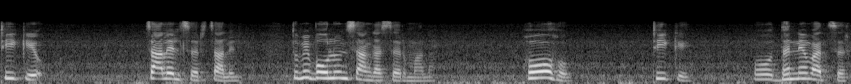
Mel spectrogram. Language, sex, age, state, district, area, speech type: Marathi, female, 30-45, Maharashtra, Osmanabad, rural, spontaneous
